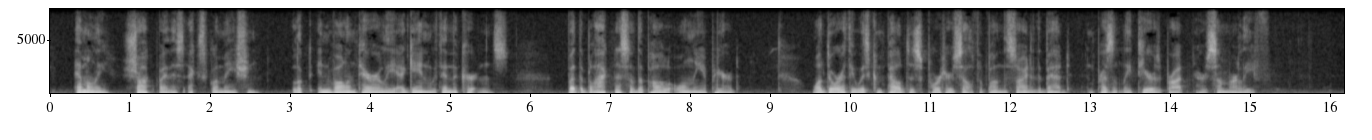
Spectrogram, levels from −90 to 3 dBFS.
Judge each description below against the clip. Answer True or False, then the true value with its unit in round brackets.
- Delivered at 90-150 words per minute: True (145 wpm)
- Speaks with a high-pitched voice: False (105 Hz)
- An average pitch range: True (3.6 semitones)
